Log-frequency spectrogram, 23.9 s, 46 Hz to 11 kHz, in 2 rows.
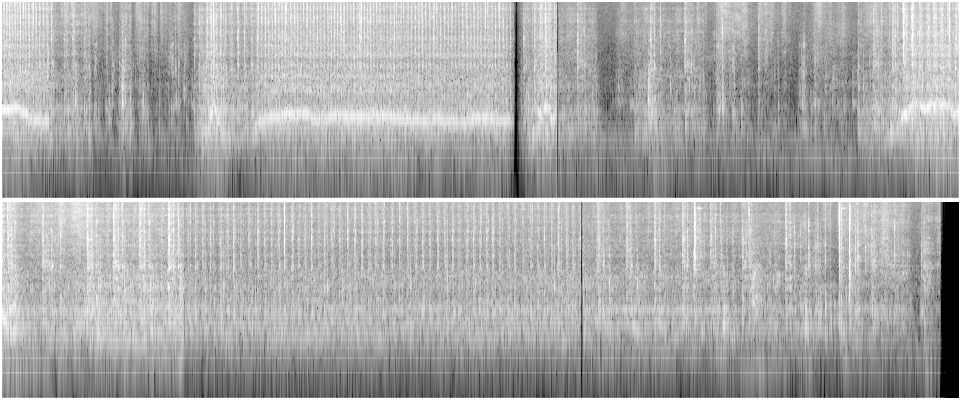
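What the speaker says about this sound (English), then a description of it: "we go ahead and backstitch just a wee little bit" A sewing machine stitches pieces of fabric for a heart mobile at a stitch length of 3, running in steady whirring bursts with a brief backstitch. A short pause breaks the stitching before it resumes and runs continuously to the end.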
